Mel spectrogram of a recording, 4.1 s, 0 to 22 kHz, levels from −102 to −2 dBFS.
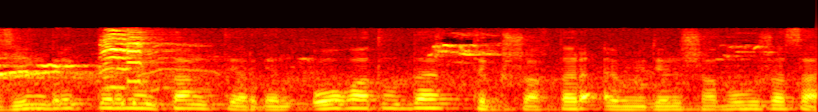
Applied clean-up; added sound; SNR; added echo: none; Chirp, tweet; 1 dB; reverberation time 2.1 s.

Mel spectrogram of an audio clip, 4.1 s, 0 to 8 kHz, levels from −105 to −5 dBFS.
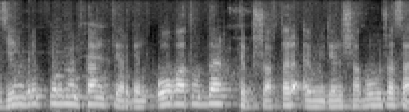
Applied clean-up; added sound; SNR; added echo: neural separator model SepFormer DNS4.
